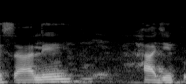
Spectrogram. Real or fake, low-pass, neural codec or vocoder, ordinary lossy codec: real; 7.2 kHz; none; none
